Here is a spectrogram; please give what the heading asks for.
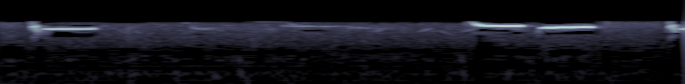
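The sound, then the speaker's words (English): A Carolina chickadee calling with a few clear, high whistled notes spaced by pauses, two of them close together near the end, thin and fairly quiet with no other sounds. “This, by the way, is a Carolina chickadee, so it's probably a southern accent. It elongates its vowels.”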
